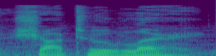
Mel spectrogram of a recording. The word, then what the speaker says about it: Châtelet: the piece was titled After Châtelet, which is pronounced roughly as Chattoolay, and serves as one of the major transit hubs in central Paris.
